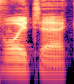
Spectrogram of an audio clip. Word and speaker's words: Wojtek: It is pronounced Wojtek.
